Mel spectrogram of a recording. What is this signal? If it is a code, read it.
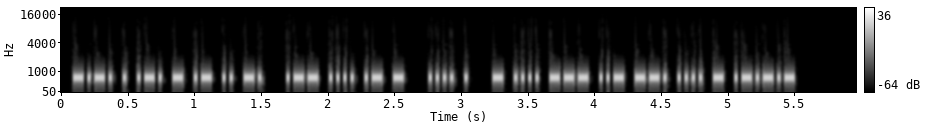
Morse code, heard as a keyed tone, about 41 wpm, 700 Hz. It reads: CERTAIN WHAT HE THOUGHT.
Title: Sentences from Top 1000 Words - Review Part 2 - 45wpm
